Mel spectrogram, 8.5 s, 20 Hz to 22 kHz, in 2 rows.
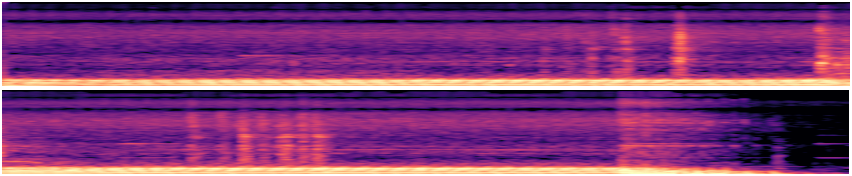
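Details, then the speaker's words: After an R154 manual transmission swap, with the 2002–2005 neutral safety switch wires spliced so the car can start, the engine idles smoothly and steadily with an even firing rhythm and no ticks or clunks, then shuts down cleanly: normal idle. "Now you see it runs, and I got everything all good."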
